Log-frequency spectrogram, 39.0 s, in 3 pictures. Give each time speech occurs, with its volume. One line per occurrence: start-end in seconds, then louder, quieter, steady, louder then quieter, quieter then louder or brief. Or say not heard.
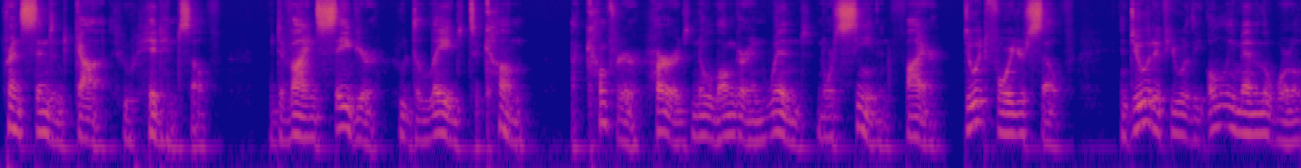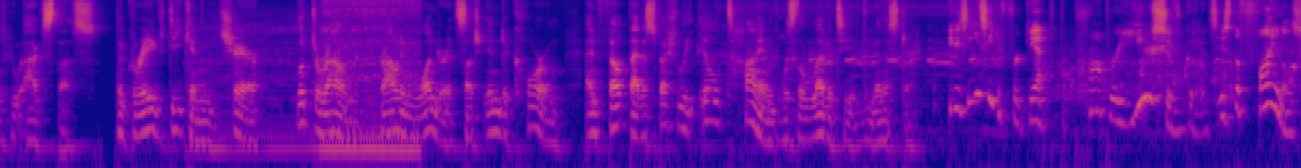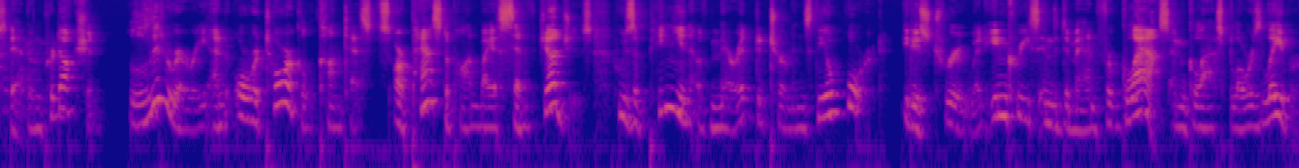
0.0-10.6 steady
11.2-38.9 steady.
